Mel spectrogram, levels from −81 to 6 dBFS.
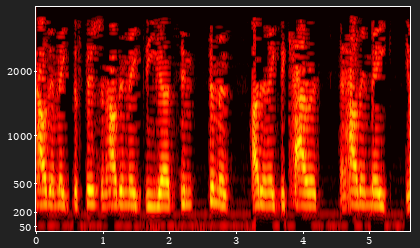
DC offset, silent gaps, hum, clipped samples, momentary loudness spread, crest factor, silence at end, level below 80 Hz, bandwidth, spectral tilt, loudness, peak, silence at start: under 0.1%; none; none; under 0.1%; 10 LU; 18 dB; 0 s; -62 dBFS; 3.8 kHz; -7.5 dB/octave; -25 LUFS; -6 dBFS; 0 s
